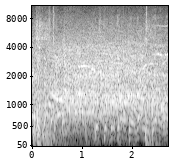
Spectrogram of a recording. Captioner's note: audience cheering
